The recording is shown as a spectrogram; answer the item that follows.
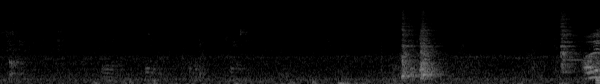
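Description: Faint clinks of a metal lid and spoon against an aluminium cooking pot on a gas stove, with a louder short clatter about four seconds in.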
